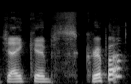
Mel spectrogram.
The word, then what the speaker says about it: Jakob Skrzypa: But anyway, here with us is the writer himself, Jacob Scripper.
